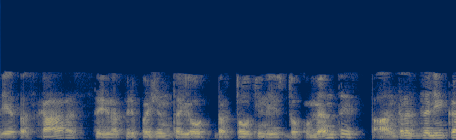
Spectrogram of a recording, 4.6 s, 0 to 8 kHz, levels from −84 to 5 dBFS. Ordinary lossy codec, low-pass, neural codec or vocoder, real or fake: AAC, 16 kbps; 7.2 kHz; none; real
